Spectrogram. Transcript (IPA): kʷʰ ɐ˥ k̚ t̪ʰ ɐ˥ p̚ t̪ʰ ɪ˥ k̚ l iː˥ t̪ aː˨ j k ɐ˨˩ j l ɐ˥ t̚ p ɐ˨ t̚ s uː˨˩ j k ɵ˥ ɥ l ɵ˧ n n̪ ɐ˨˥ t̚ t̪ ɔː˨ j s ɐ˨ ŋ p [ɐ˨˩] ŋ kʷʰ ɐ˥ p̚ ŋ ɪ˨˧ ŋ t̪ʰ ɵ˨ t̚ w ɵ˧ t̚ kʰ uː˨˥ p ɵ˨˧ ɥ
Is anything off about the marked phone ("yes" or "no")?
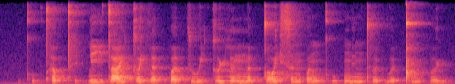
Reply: no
